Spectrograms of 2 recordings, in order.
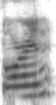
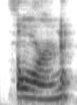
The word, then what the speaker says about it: Thorin: I still call Thorin Thorn. So, because, I mean, he was annoyed. So I was like, oh, he's a thorn.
